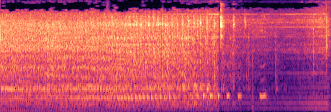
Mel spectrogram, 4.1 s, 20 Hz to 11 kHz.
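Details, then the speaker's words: 2002 EZGO TXT with Robin 295 single-cylinder engine converted to Speeduino fuel injection, in neutral: steady brisk idle, then a brief rev dropping off, slightly throatier from adjustable timing; sounds healthy. "you probably notice it's got a little more throat sound to it and it's because we can adjust the timing now"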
